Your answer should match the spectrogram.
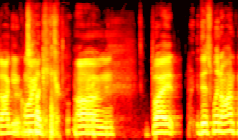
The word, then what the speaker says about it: Dogecoin: it doesn't do anything it's called by the way it's Dogecoin that's you know I'm the pronounce it right yeah yeah I think I don't know how he pronounced it on a text maybe he even spelled it doggy coin um but this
